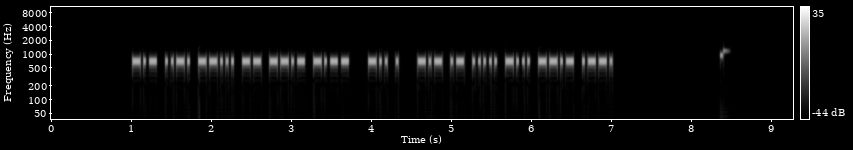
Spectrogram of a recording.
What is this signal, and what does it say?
Morse code, heard as a keyed tone, about 36 wpm, 700 Hz. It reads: KF7MQY DE KA5BQP
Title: USA Callsign DE Callsign - 6 Characters - 35wpm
